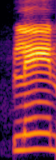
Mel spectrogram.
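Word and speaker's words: plane: प्लेन हो गया। क्या हो गया? प्लेन। एन एन पढ़ा। और आखिर में इस तरीके से इ रहता है ना। इसका उच्चारण नहीं होता। ये साइलेंट रहता है।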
